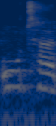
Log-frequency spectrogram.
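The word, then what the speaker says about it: auteur: He wants to make sure as an author director, which means someone that has a specific style, it's I mean it rhymes with water, but it's spelled like that.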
